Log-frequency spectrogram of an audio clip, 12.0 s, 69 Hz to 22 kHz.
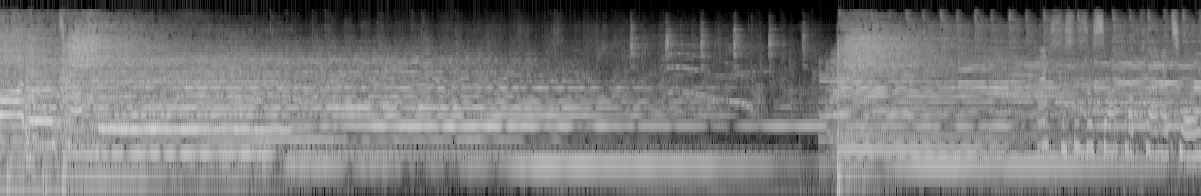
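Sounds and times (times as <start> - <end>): electric guitar and bass chord: 0.0 - 12.0.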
